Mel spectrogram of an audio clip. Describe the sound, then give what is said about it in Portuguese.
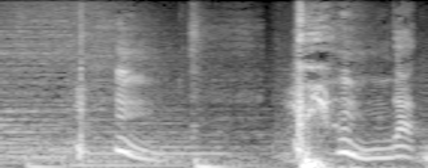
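A person chokes, with rough coughs and throat clearing mixed with strained voiced sounds. A heavier cluster of coughing comes near the end. “Me engasguei aqui, cara.”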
